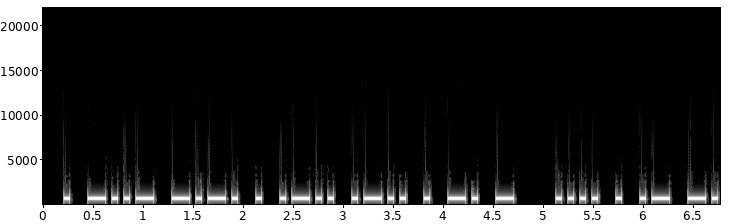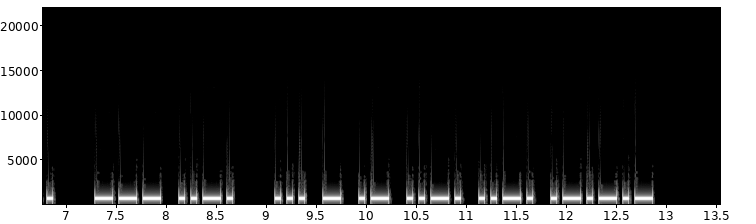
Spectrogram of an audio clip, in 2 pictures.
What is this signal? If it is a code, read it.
Morse code, heard as a keyed tone, about 20 wpm, 700 Hz. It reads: EXCELLENT HEAD OF STAFF.
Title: Sentences from Top 1200 Words 20wpm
